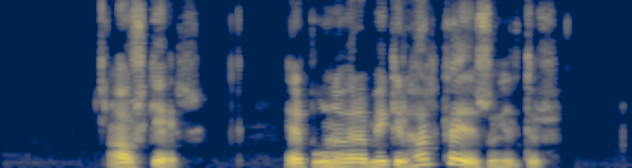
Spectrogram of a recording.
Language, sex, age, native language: Icelandic, female, 50-59, Icelandic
